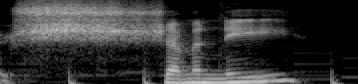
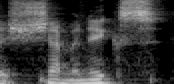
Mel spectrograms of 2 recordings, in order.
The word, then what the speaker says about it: Chamonix: the panel that had the shamani yeah that's how you say it not yeah you don't say shamanix so there was a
